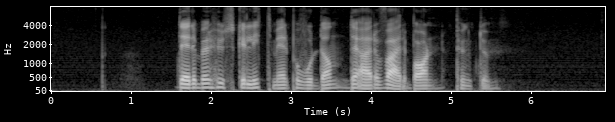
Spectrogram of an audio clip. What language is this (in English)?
Norwegian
